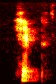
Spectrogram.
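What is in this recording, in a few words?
"hyp", British English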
